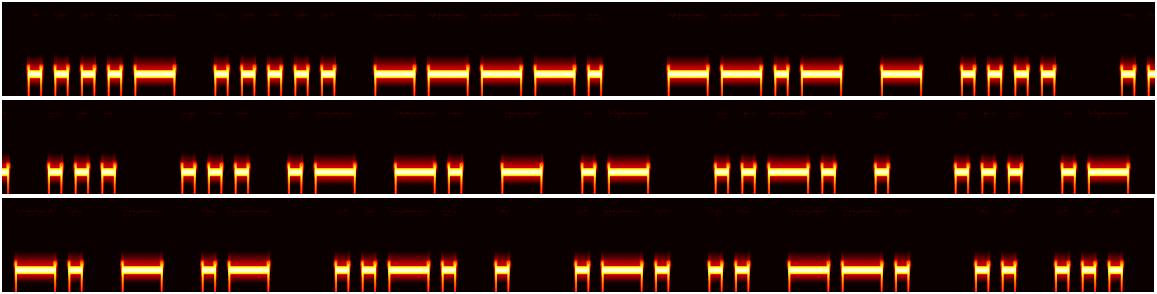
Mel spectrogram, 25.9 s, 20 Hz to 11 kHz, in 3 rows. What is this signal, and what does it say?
Morse code, heard as a keyed tone, about 12 wpm, 800 Hz. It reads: 459 QTH IS SANTA FE SANTA FE RIG IS
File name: Morse / qso-12wpm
